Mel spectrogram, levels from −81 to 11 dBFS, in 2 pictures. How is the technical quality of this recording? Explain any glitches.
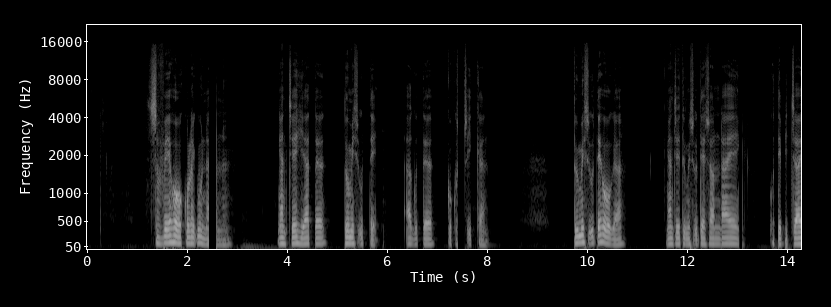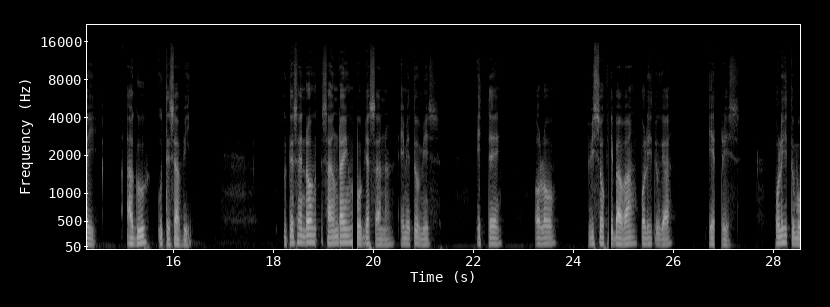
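The speech is interrupted by six brief dropouts, which are most likely Bluetooth stalls. Radio interference probably delayed packets on the wireless link, so the receiver's buffer emptied and playback halted until retransmitted data arrived. Each time, the speech cuts to silence and then resumes: at 2.43 s for 155 ms, 7.41 s for 140 ms, 13.03 s for 66 ms, 19.58 s for 95 ms, 24.70 s for 53 ms, and 26.82 s for 143 ms.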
